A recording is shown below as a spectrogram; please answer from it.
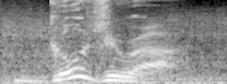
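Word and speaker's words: ゴジラ: Godzilla, or Gojira, as it's pronounced in Japan, has been a popular cultural figure for over half a century, appearing in comic books, television, video games, and cinema.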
